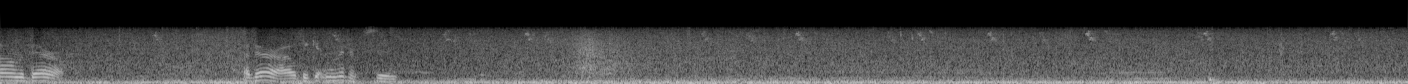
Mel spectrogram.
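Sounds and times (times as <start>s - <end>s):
rain splashing into water barrel: 0.0s - 14.0s
low hum: 4.0s - 14.0s.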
